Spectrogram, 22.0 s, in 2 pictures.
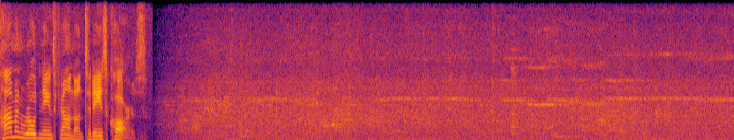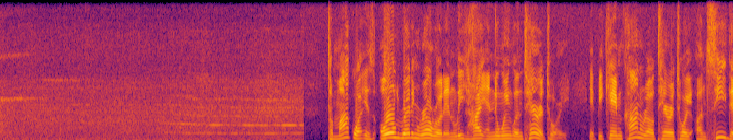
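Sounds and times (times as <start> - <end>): faint high-pitched squeals: 2.4 - 15.6
freight train rumbling: 2.4 - 15.6.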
